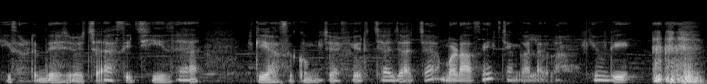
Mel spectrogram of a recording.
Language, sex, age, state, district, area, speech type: Dogri, male, 30-45, Jammu and Kashmir, Reasi, rural, spontaneous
